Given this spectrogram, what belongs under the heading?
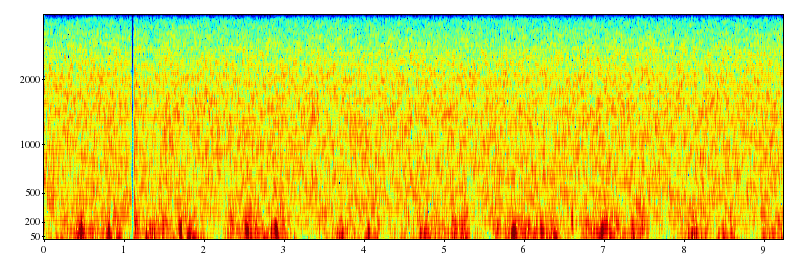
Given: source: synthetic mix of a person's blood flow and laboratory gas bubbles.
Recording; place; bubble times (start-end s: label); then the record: Doppler ultrasound of blood flow; precordium
6.56-6.67 s: bubbles
From the record:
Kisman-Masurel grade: 112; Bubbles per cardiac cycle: 1 to 2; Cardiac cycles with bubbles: 1 to 10%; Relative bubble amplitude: moderate (0.250 to 0.450); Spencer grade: 1 (occasional bubble signal discernible with the cardiac motion signal, with majority of cardiac periods free of bubbles); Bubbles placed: anywhere in the cardiac cycle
